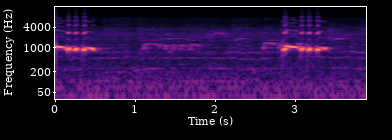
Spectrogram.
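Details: Zebra dove, perkutut, singing gacor: a bright rolling coo phrase of three quick notes, a fainter answering coo from another bird, then the loud phrase again about three seconds later.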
